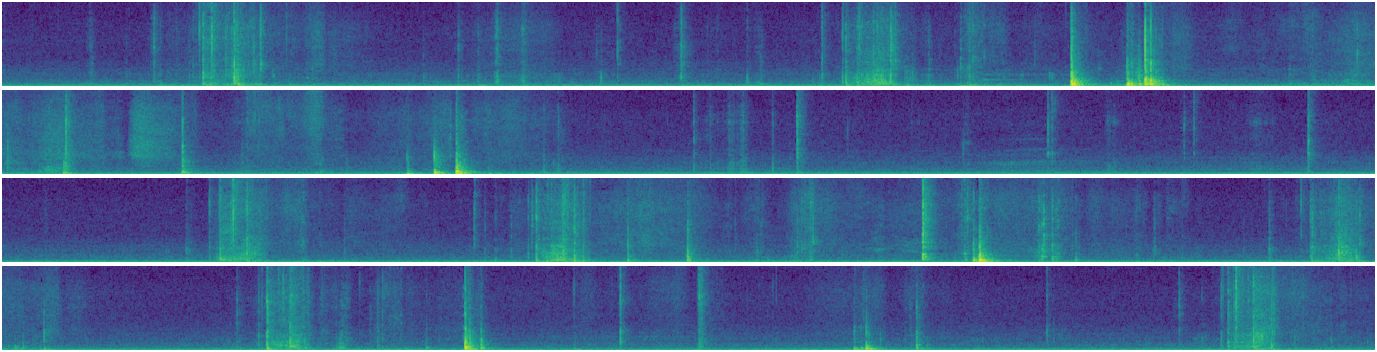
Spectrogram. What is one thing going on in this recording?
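Cardboard boxes slide and knock against a table.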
